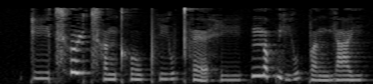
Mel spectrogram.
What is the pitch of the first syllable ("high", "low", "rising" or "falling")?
low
